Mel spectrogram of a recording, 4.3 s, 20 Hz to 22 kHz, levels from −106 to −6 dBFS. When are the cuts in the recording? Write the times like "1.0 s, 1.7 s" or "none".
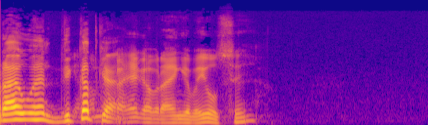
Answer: none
